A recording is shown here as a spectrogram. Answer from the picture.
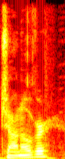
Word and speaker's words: Jhnovr: this name is pronounced john over and it stands for john is over yeah okay so title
